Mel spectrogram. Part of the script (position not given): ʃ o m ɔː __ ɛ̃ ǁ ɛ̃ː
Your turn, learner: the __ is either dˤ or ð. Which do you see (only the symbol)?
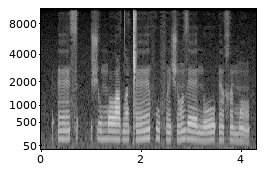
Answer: dˤ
